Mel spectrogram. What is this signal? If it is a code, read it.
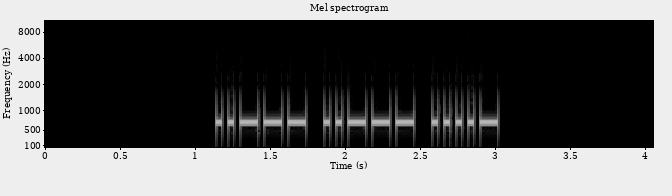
Morse code, heard as a keyed tone, about 30 wpm, 700 Hz. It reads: 224
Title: Common Cut Numbers - 3-Digit 30wpm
